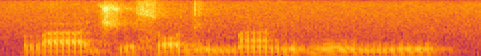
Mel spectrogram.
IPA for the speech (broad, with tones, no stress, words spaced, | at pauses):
βaː˨d͡ʒɪ˨ zɔ˨˦di˨ mã˨ɾĩ˦ɗuː˦˨ŋĩ˦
